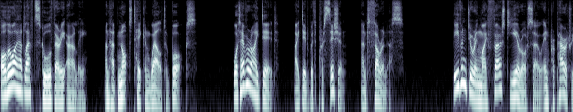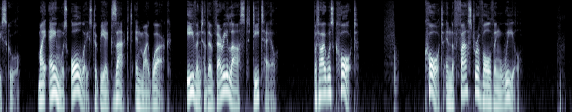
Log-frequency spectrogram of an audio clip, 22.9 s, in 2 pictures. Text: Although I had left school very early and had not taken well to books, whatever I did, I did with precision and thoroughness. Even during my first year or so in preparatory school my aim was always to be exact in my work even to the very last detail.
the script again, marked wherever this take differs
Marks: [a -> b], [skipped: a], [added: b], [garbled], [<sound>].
Although I had left school very early and had not taken well to books, whatever I did, I did with precision and thoroughness. Even during my first year or so in preparatory school my aim was always to be exact in my work even to the very last detail. [added: But I was caught caught in the fast revolving wheel] [thud] [tap]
